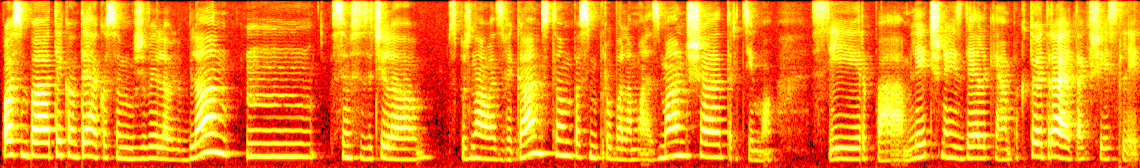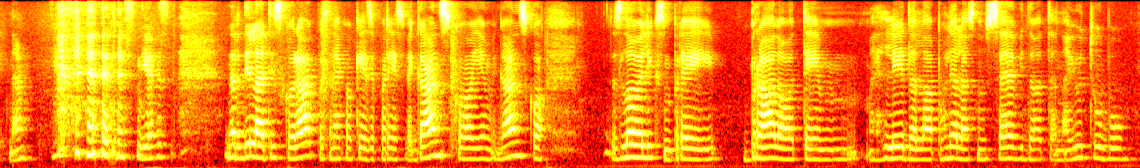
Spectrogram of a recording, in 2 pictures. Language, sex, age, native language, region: Slovenian, female, 18-29, Slovenian, Gorica region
